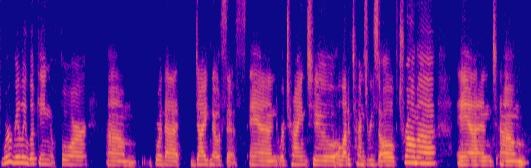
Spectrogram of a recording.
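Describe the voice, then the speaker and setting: A woman therapist speaks at a middling pitch in a thoughtful, hesitant way, with many ums. The sound is dry and close. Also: a bit bright, no echo. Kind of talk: casual conversation.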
